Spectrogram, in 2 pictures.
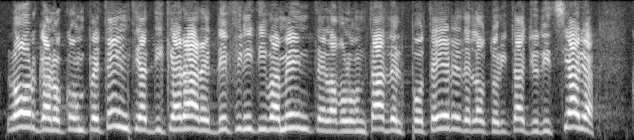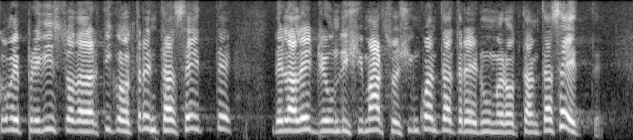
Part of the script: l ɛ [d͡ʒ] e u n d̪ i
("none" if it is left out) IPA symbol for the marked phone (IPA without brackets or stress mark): d͡ʒː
